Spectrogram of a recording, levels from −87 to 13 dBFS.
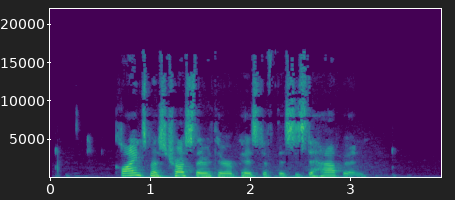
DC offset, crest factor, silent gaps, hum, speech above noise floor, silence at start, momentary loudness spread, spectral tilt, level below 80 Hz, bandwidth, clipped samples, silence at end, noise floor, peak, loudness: under 0.1%; 20 dB; none; none; 39 dB; 0.65 s; 7 LU; -2.5 dB/octave; -70 dBFS; 17 kHz; under 0.1%; 0.75 s; -58 dBFS; -2 dBFS; -19 LUFS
